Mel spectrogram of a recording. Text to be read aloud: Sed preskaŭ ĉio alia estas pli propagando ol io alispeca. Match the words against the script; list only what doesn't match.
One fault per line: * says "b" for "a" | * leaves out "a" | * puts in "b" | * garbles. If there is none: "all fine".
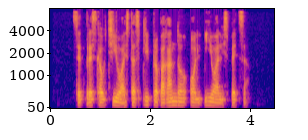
* leaves out "alia"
